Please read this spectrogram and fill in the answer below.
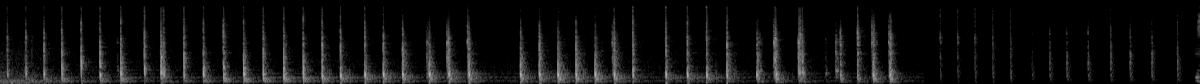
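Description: Steady hammer blows, about four a second, on the slit sheet-metal body seam of a Lexus GX470's wheel well, bending the cut tabs flat to clear larger tires. There is a brief pause a little before halfway, and the blows turn much fainter for the last few seconds.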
